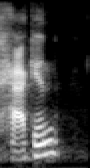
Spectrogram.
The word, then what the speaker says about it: Haken: at any rate, I remember Richard saying, I think in the letters pages, or it might have been online, that that you pronounce Haken like the town in New Jersey. And I immediately knew what that meant because there's a town in New Jersey called Hackensack.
